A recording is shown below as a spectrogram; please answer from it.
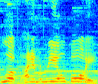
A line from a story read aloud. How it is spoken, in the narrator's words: he cried out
